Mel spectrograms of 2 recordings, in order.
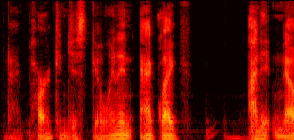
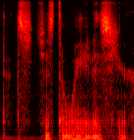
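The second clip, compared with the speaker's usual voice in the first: whispered reply; 3 semitones lower, 7 dB quieter than usual. Retold or imitated. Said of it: "I'm like".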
